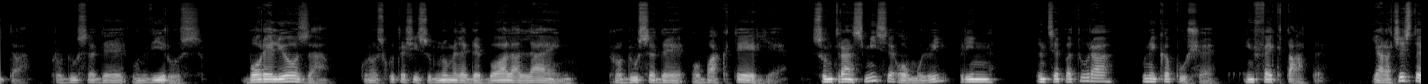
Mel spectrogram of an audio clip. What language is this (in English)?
Romanian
